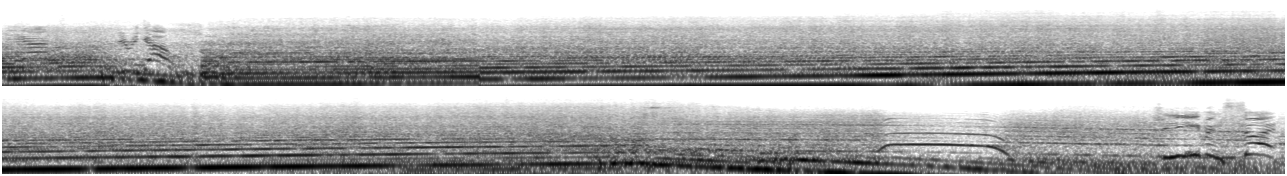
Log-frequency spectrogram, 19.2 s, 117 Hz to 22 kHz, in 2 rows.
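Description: Honda Civic engine on a dyno, revving hard up to 7,000 RPM and hitting the rev limiter: a loud, continuous engine note that climbs steadily in pitch, then drops away and settles near the end.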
